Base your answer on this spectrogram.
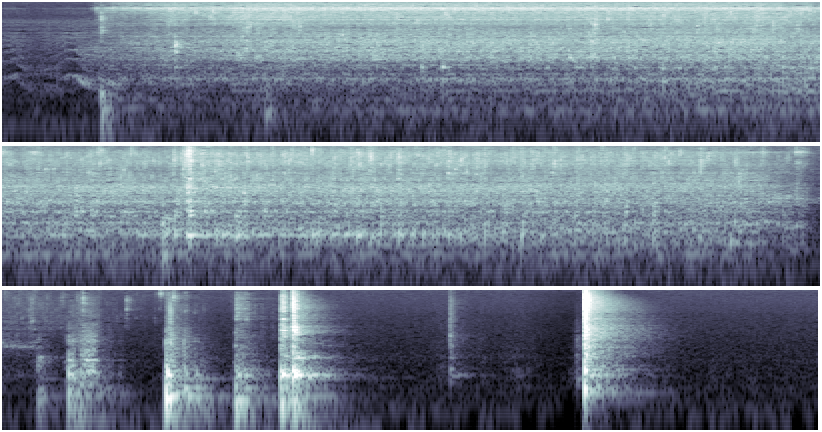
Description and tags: Tap Filling Kettle
A kettle being filled under a kitchen tap. At the end you hear the top of the kettle being closed.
